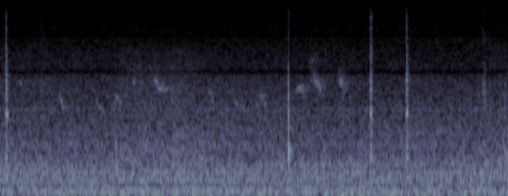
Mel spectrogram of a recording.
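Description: Steady low rumble of wind and a large container ship passing close by, with a faint hum. Several short sharp ticks come through it, and a few faint bird chirps sound in the middle.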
